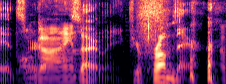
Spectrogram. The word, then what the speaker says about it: Long Island: Long Island is how you say it, sir. Long Island.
